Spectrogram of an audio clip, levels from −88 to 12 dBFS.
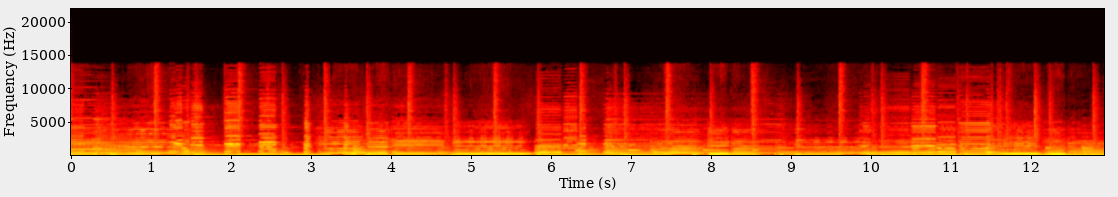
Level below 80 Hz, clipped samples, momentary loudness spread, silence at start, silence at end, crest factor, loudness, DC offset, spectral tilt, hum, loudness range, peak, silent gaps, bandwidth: -28 dBFS; under 0.1%; 5 LU; 0 s; 0 s; 14 dB; -19 LUFS; under 0.1%; -5.5 dB/octave; none; 2 LU; -4 dBFS; none; 14 kHz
